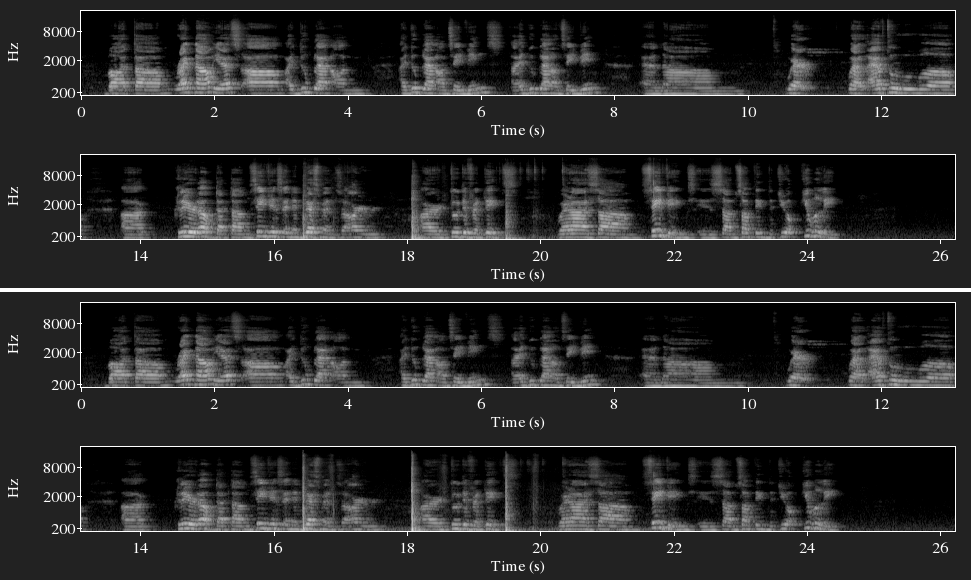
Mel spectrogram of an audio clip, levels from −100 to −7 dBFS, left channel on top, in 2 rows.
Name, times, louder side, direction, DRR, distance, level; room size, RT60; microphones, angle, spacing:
voice 1, 0.4-4.3 4.8-8.1 8.4-10.0 10.6-11.1 11.5-13.2 13.4-14.1 14.5-17.6 18.2-19.6 20.3-24.4, left 4 dB, 30° left, 0.5 m, -43 dB
sound 1, 14.7-21.8, right 5 dB, 75° right, 0.4 m, -47 dB
4.9 x 2.8 x 3.7 m
head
